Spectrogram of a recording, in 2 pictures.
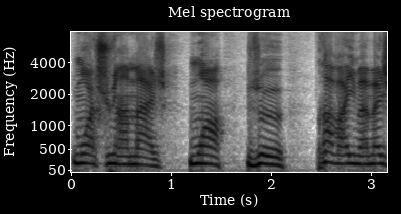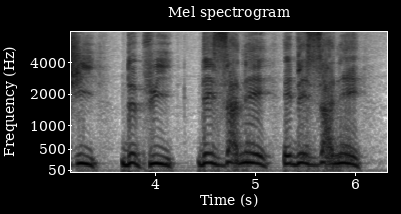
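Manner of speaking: put-on French spoken with a slow German accent. Retelling a character in Rocky IV, speaking in a Schwarzenegger-style German accent. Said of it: "Il parle avec un accent allemand un peu Schwarzenegger".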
